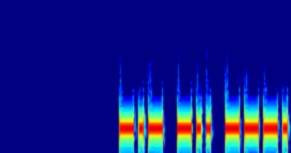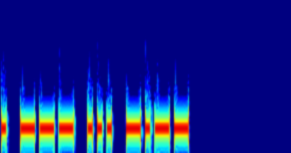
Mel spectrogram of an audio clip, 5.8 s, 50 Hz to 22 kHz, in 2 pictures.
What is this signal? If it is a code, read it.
Morse code, heard as a keyed tone, about 25 wpm, 700 Hz. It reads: KD8OSY
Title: USA Call Signs - 6 Characters - 2x Character Spacing - 25wpm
